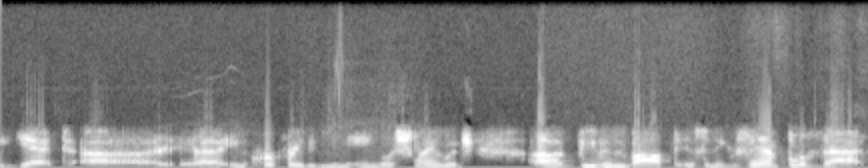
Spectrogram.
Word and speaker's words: bibimbap: bulb it's so hot actually how do you pronounce it vividly top bivin bibimbap oh my goodness it sounds like something you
